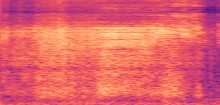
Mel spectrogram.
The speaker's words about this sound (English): Anyway, okay, so I'm filling up, putting the ice in, and I'm going to proceed to stir said coffee with said ice in it. Cools it down really nicely, and I can take a sip.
